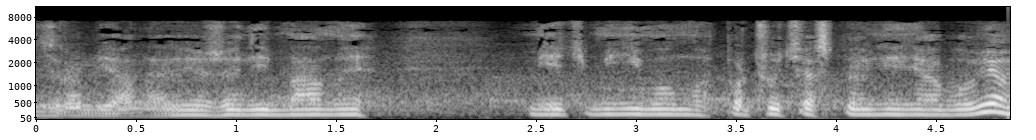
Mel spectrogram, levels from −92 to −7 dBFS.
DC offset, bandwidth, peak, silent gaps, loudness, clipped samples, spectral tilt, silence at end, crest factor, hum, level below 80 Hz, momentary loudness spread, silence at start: under 0.1%; 7.4 kHz; -4 dBFS; none; -22 LUFS; under 0.1%; -5.5 dB/octave; 0 s; 18 dB; none; -64 dBFS; 14 LU; 0 s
